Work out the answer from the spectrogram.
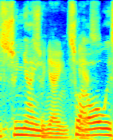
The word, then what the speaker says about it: Sunyani: So it's actually Sunyani is Sunyain.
